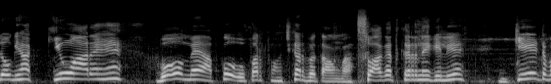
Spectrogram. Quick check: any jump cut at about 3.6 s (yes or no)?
yes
